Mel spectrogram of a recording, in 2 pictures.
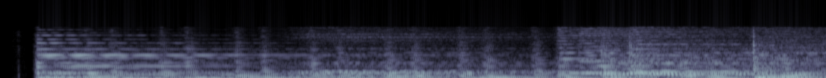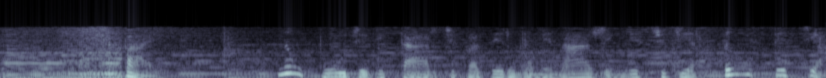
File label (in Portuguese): NATAL E ANO NOVO PAI; Telemensagens; fem; Misto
